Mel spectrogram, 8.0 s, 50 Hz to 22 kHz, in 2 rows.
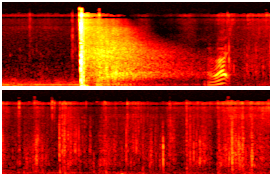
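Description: A single .357 Magnum shot from a Chiapa Rhino revolver fired into a ceramic rifle plate a few feet away. The crack comes about a second in and its echo dies away over about a second. Faint footsteps follow.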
